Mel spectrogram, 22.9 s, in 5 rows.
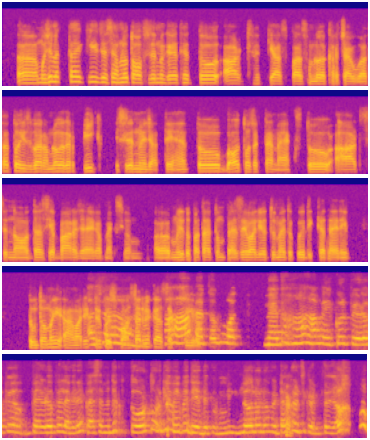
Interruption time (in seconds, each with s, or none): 14.8 s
